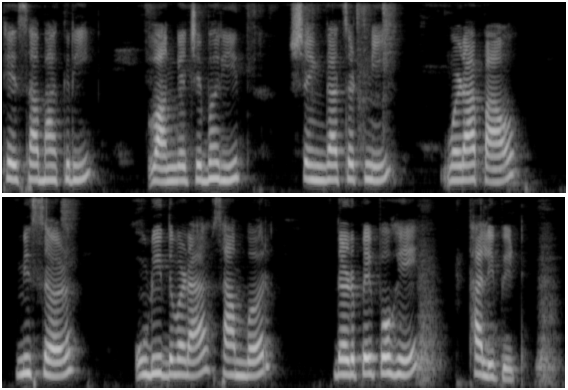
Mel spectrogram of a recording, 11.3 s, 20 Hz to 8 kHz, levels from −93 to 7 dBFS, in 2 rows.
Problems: none marked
